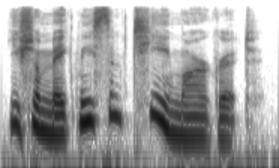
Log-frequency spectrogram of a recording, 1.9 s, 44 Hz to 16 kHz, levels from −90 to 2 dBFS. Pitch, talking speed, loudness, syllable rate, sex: 180 Hz, 225 wpm, -16 LUFS, 5.3 syllables/s, female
